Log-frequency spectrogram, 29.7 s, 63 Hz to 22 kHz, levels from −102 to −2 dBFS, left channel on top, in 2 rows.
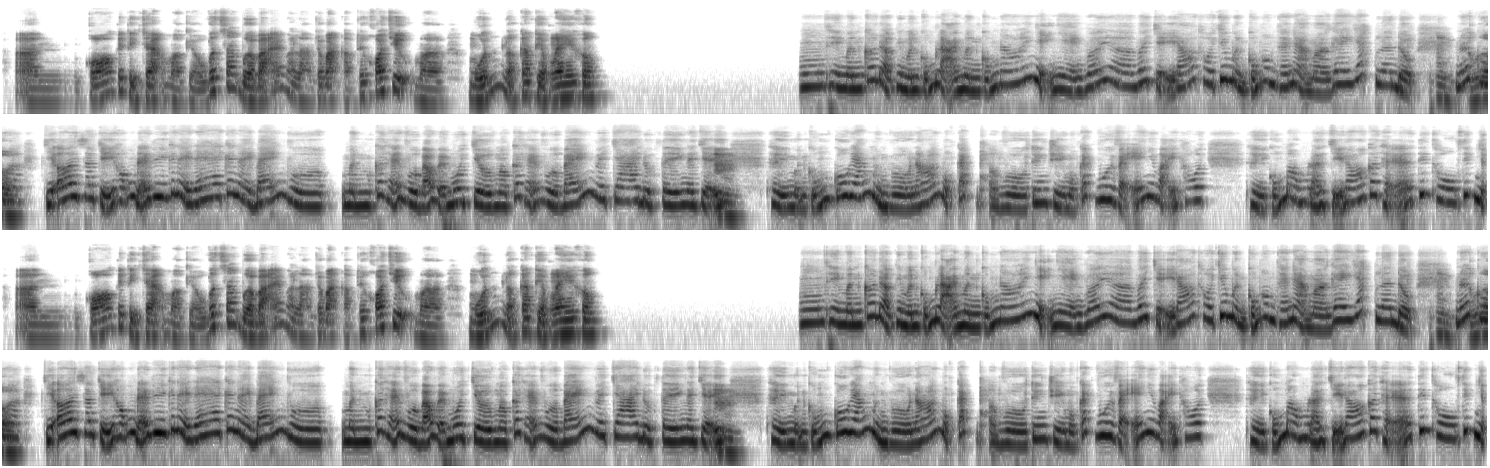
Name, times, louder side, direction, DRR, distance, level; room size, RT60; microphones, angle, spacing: voice 1, 0.2-0.6 0.9-4.4 4.7-5.9 14.3-15.0 22.0-22.2, right 1 dB, 5° left, 1.7 m, -24 dB
voice 2, 8.0-15.0 15.3-29.7, right 3 dB, 35° right, 0.5 m, -21 dB
4.6 x 4.1 x 2.3 m
head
